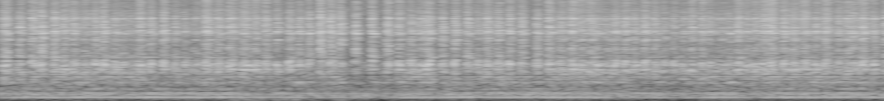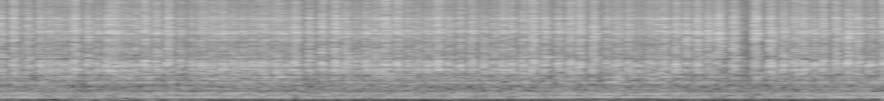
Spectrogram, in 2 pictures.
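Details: Treadmill unused for a while, belt suddenly very tight and crooked: steady low motor hum under constant harsh hiss and scraping rush while running; cause not confirmed.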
